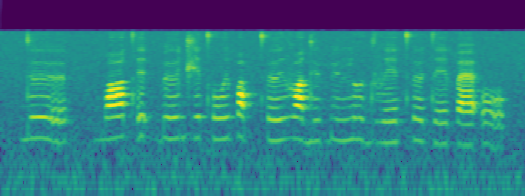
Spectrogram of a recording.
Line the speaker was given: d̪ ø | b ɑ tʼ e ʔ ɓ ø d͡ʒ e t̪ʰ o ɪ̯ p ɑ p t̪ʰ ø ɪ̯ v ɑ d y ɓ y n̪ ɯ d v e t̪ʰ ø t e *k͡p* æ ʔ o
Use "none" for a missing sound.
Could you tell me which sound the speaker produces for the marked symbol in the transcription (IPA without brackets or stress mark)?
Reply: p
